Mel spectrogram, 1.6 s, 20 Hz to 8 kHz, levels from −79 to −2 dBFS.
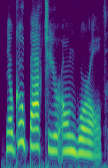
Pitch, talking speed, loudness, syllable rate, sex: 235 Hz, 260 wpm, -16 LUFS, 4.8 syllables/s, female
